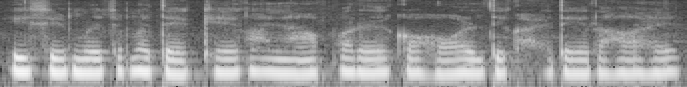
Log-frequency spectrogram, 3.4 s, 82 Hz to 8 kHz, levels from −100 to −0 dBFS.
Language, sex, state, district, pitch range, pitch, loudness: Hindi, female, Rajasthan, Jaipur, 175-185 Hz, 180 Hz, -15 LUFS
